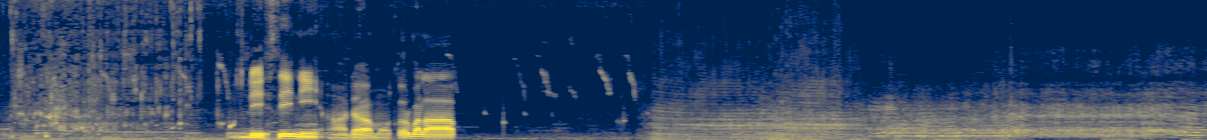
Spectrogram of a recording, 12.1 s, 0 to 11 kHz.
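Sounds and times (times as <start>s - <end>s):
racing motorbike engine: 5.1s - 12.0s.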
